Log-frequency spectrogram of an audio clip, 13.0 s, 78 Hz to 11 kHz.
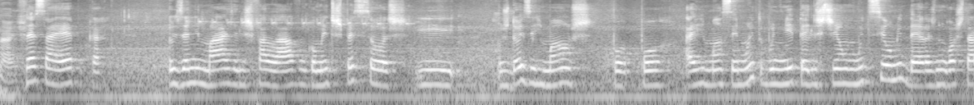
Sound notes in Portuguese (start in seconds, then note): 1.7 pássaros cantando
